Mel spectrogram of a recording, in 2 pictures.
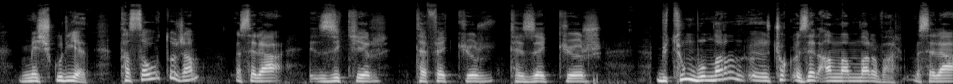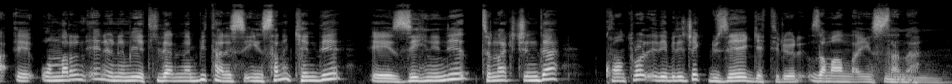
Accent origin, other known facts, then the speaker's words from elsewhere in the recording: Black Sea Region, Turkey; Bizim Karadeniz'de hocam biraz şey olacak. Yerel ağız argo değil ama yerel ağız af kurdur derler hocam böylelerine.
